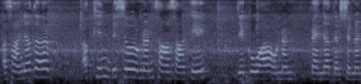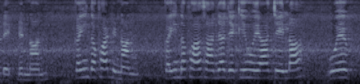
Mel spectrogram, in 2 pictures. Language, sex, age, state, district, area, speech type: Sindhi, female, 45-60, Delhi, South Delhi, urban, spontaneous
